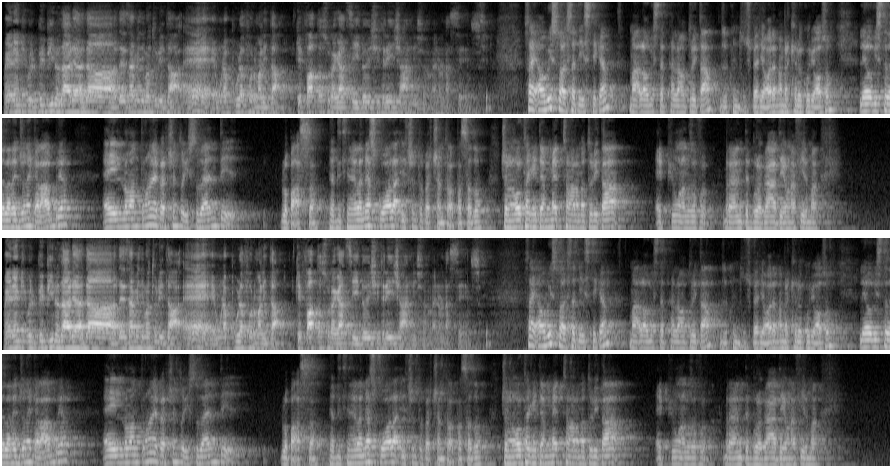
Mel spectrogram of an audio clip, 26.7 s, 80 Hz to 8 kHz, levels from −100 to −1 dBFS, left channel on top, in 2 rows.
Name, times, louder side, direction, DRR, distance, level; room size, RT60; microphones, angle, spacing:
voice 1, 0.0-7.2, right 3 dB, 60° right, 2.5 m, -28 dB
voice 2, 7.1-14.4 14.8-16.8 17.5-20.5 20.8-22.6 23.1-25.9, left 2 dB, 65° left, 1.2 m, -29 dB
20.0 x 18.5 x 9.7 m
head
